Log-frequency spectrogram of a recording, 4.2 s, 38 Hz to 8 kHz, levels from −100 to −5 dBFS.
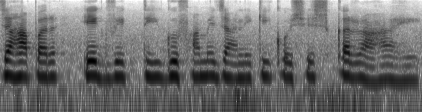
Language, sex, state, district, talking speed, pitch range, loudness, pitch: Hindi, female, Bihar, Kishanganj, 170 wpm, 195-215 Hz, -18 LUFS, 205 Hz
